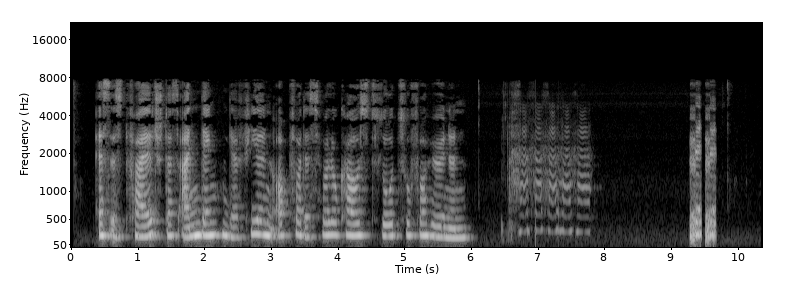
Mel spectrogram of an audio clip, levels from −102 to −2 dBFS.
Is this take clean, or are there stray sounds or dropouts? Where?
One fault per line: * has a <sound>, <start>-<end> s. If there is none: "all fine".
* has a laugh, 6.5-8.0 s
* has a laugh, 9.3-9.7 s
